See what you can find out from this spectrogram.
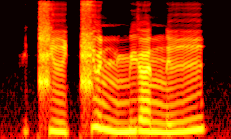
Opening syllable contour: low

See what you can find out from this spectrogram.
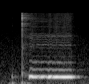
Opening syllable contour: high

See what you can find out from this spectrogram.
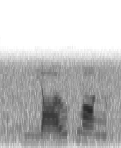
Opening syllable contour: rising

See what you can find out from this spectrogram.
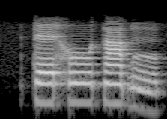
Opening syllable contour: high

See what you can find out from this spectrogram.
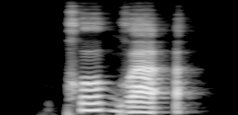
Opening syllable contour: high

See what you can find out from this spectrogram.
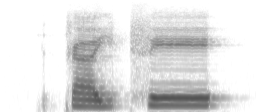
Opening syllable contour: low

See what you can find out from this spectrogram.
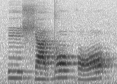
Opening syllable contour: high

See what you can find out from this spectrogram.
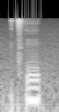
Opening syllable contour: low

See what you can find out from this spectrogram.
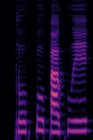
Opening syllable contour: low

